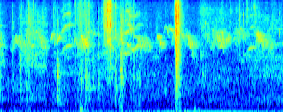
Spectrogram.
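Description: Small birds chirping on and off in the background, with a few sharp clicks and taps of circuit boards being handled; the loudest tap comes about two and a half seconds in.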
